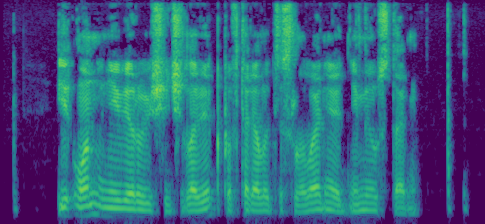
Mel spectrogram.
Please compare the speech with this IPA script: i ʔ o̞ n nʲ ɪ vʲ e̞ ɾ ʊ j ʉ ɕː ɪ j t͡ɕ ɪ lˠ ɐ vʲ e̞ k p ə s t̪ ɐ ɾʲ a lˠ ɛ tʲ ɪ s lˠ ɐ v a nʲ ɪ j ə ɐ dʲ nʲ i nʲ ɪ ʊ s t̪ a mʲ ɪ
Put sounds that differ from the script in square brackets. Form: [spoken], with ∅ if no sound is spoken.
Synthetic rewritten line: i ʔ o̞ n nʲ ɪ vʲ e̞ ɾ ʊ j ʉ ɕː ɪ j t͡ɕ ɪ lˠ ɐ vʲ e̞ k p ə [f] t̪ ɐ ɾʲ a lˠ ɛ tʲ ɪ s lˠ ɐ v a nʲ ɪ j ə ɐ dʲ nʲ i [mʲ] ɪ ʊ s t̪ a mʲ ɪ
